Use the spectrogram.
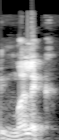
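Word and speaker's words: مالك: is malik i believe so the the correct pronunciation would be malik so malik is something was the owner is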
